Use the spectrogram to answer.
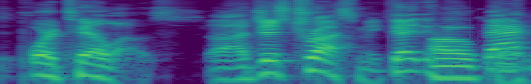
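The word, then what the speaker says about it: Portillo's: the pronunciation is wrong typically it would be Portillo but no this is Portillos uh just trust me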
